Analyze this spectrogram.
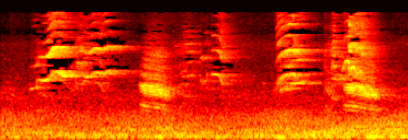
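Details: During the mating season and mating dance, rainbow lorikeets squawk loudly: four rough, grating bursts in quick succession, one lower and buzzier than the rest.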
